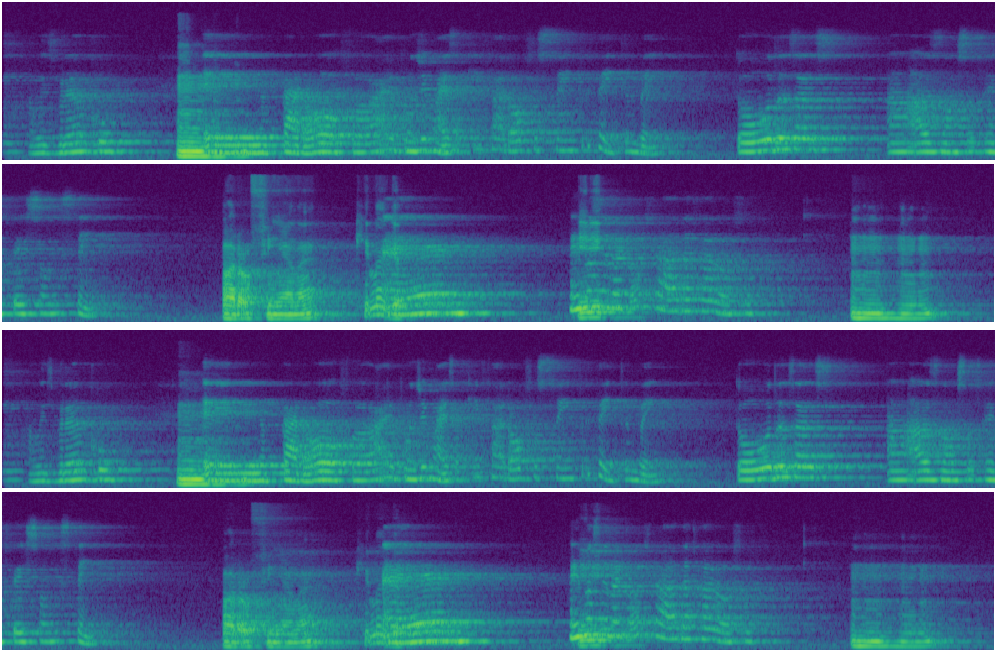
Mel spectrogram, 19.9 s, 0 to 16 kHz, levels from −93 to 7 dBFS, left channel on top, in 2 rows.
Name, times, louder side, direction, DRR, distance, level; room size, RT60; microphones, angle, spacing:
voice 1, 0.3-1.1 2.0-6.6 7.3-8.3 8.8-10.9 13.7-14.6 15.6-17.5, right 1 dB, 25° right, 2 dB, 0.5 m, -25 dB
voice 2, 1.7-2.5 12.1-13.1 13.5-14.0 15.7-15.9 18.4-19.3, left 3 dB, 85° left, 7 dB, 0.5 m, -19 dB
19.0 x 9.5 x 3.3 m, 2.4 s
head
